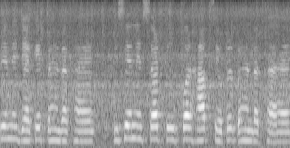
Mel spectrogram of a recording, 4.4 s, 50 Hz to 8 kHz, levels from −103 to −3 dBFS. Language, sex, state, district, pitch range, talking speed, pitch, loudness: Hindi, female, Bihar, West Champaran, 200-240 Hz, 220 wpm, 220 Hz, -18 LUFS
